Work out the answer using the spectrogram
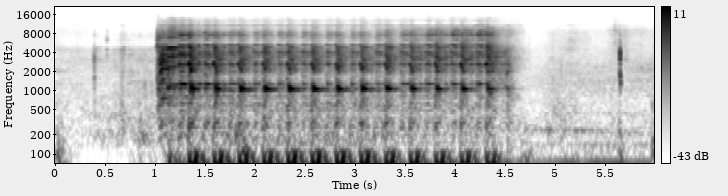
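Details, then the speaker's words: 2020 SSR Motorsports SR300 four-stroke dirt bike with new Lectron carb, full cold start with choke after sitting a month: starter cranks steadily about four beats a second, never catches; no start due to no spark, coil lead found disconnected. "so we know we have fuel we see it in the bowl we know we have air i went ahead and checked the spark and there is none"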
